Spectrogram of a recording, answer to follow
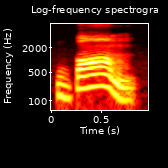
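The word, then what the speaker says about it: bomb: अब ये कॉम्ब बा नहीं है, बा यहाँ साइलेंट है। कॉम कॉम। कंघी, कंघी। बॉम्ब, बॉम्ब माना बम।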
